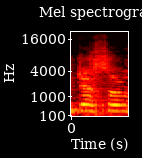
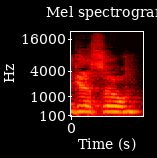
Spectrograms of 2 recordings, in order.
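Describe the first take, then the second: First: "gesso" said with a soft g, like "jesso"; soft g pronunciation. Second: "gesso" said with a hard g, as in guess; hard g pronunciation. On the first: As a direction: begin "gesso" with a j sound, as in jet. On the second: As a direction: begin "gesso" like the word guess. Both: Shown as a demonstration. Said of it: "some people say gesso".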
